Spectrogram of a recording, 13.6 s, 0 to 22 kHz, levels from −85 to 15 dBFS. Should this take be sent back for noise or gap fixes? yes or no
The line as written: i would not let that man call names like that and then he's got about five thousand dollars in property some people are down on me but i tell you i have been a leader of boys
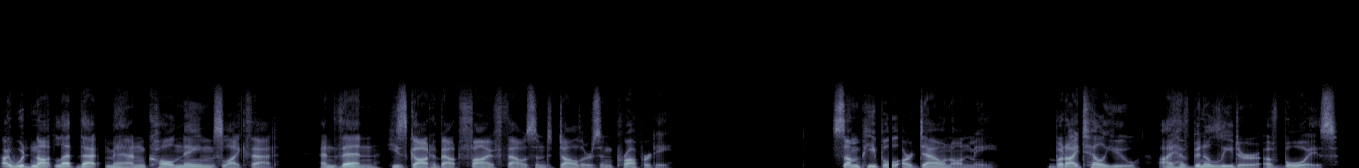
yes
